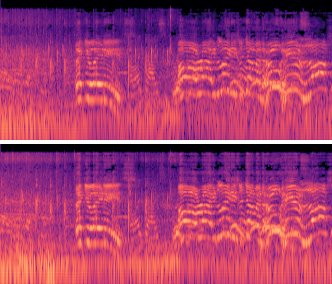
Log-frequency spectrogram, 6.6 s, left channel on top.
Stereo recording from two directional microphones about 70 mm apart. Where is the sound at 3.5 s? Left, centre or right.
Left.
